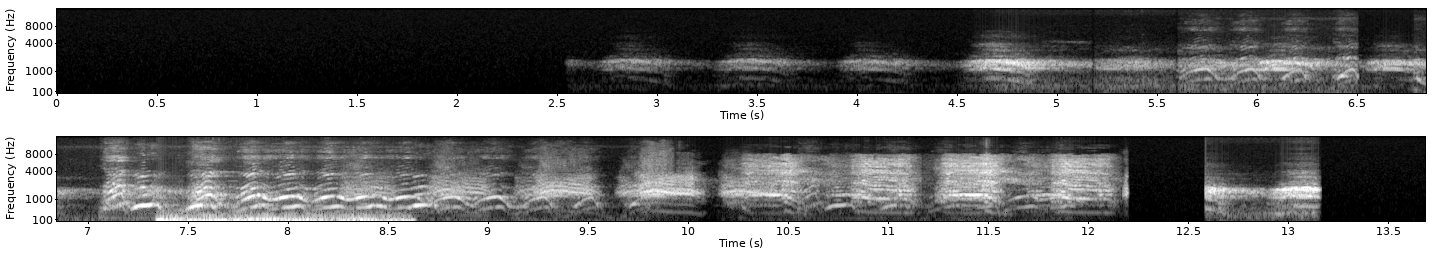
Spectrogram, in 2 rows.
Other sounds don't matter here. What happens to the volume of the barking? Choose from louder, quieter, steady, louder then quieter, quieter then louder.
louder then quieter.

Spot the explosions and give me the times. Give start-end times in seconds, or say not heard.
7.3-8.7.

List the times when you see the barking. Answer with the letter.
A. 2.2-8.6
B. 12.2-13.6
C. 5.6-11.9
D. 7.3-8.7
C.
